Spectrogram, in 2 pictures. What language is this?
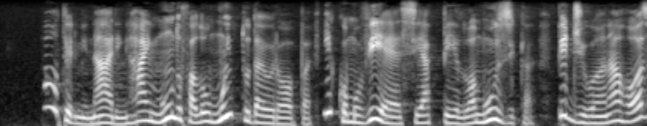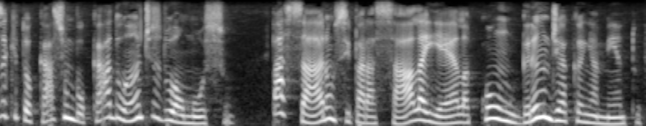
Portuguese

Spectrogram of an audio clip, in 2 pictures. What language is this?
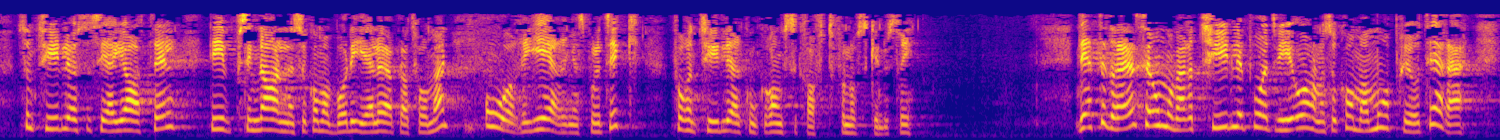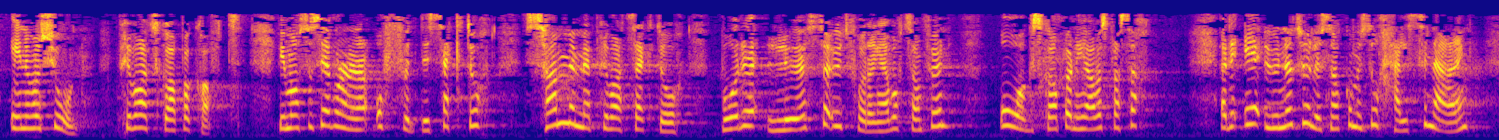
Norwegian Bokmål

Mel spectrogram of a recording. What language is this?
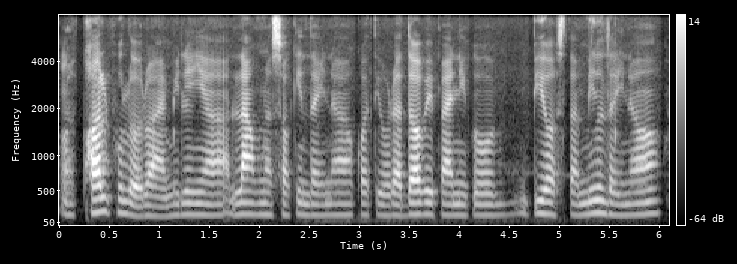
Nepali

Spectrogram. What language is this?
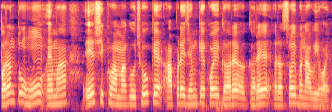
Gujarati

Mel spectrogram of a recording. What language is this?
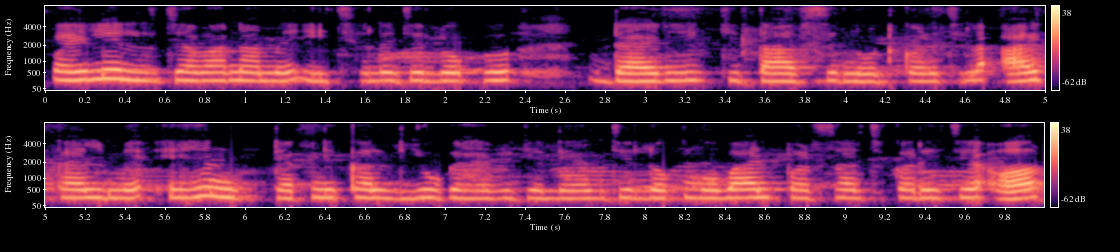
Maithili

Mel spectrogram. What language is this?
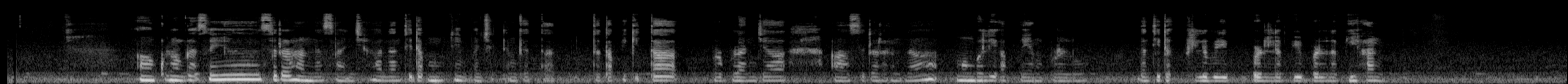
Sabah Malay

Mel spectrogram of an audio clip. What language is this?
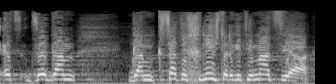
Hebrew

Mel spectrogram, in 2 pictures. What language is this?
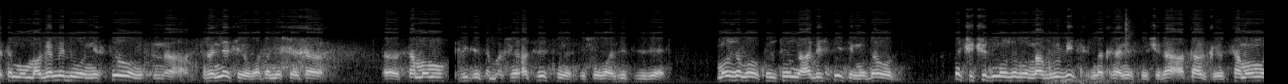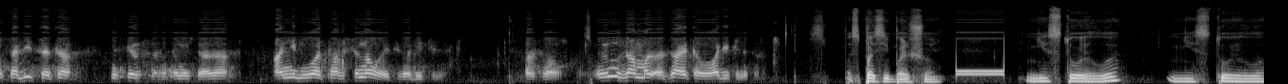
Russian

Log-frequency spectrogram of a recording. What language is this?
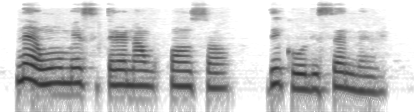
Igbo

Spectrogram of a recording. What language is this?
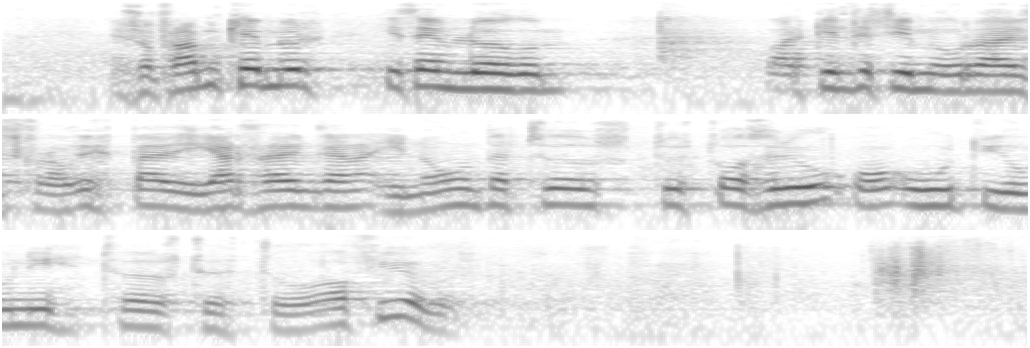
Icelandic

